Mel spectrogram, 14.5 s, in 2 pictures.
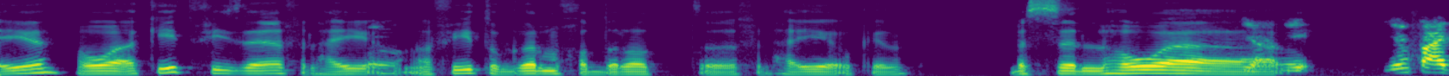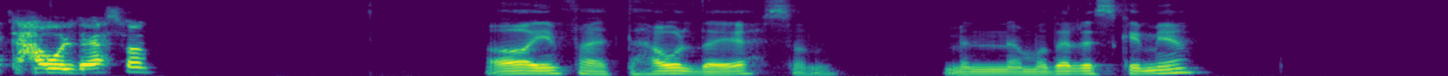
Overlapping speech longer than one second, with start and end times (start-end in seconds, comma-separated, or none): none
